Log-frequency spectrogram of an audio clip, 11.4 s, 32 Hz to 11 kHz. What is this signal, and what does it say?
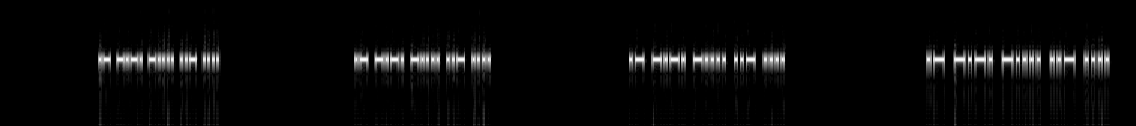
Morse code, heard as a keyed tone, about 47 wpm, 700 Hz. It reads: AC6UH AC6UH AC6UH AC6UH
